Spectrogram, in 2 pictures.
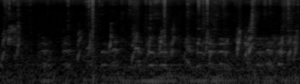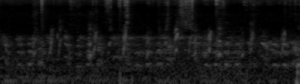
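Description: Chukar partridge moving about in a bamboo cage: many small irregular clicks and scratches, with a few faint, soft low notes.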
